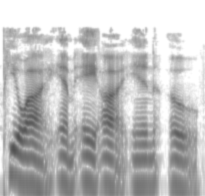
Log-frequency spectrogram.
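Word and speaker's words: poimaino (ποιμαίνω): Versus poimaino, P O I M A I N O, poimaino.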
